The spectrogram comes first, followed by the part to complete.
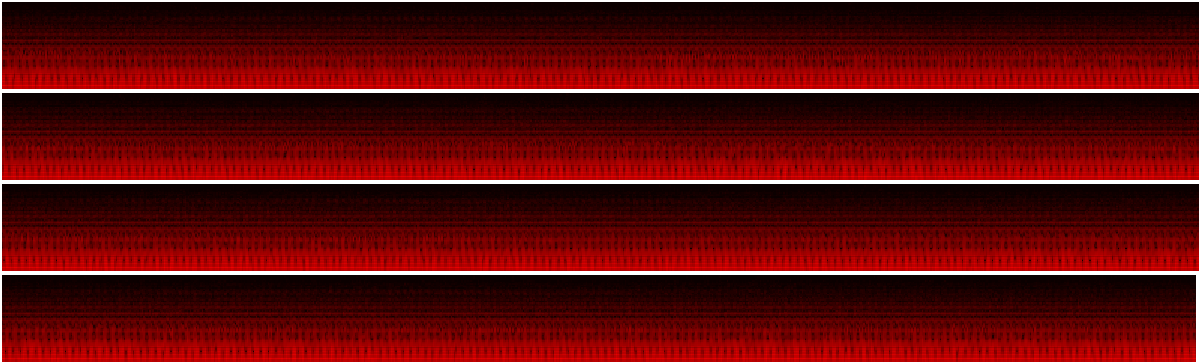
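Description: Steady electrical mains hum in the recording, a low buzz with a ladder of higher overtones that never changes in pitch or level.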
